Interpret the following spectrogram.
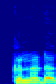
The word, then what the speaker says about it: कन्नड़: 37 subject है दोस्तों कनाडा जिसे कनाडा भी कहते हैं और जिसे कन्नड़ भी कहते हैं। यह उच्चारण हर जगह अलग-अलग होता है।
